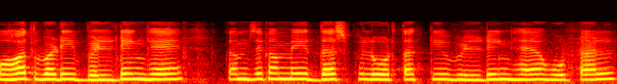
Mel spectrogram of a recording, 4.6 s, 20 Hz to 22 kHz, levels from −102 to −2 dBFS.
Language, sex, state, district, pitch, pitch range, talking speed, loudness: Hindi, female, Uttar Pradesh, Etah, 245 Hz, 235-255 Hz, 205 wpm, -23 LUFS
